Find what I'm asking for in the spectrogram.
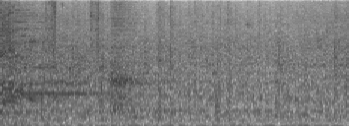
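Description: A train approaching in the Call of Duty Black Ops video game, a steady loud rumble with rattling wheel clatter that swells and holds across the whole stretch, with no talk over it.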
